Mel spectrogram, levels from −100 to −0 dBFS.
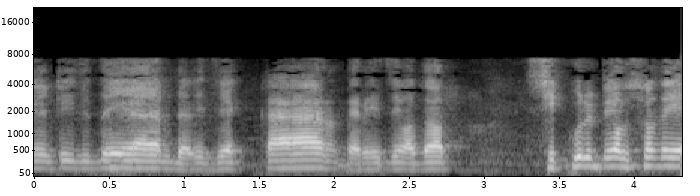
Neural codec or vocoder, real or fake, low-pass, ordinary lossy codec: codec, 16 kHz in and 24 kHz out, 1.1 kbps, FireRedTTS-2 codec; fake; 7.2 kHz; MP3, 32 kbps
